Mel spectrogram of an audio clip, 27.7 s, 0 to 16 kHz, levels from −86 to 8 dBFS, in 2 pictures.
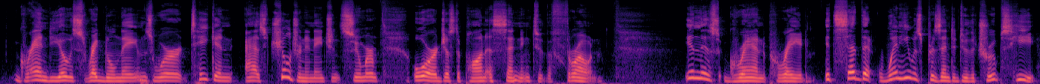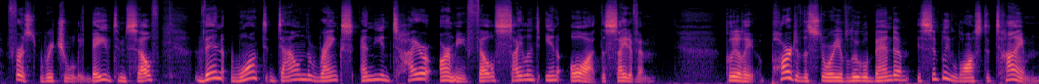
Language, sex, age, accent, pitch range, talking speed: English, male, 30-49, American, 150-195 Hz, 145 wpm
